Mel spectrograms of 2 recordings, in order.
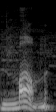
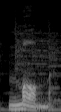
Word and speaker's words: mum: It's mum, not mom. Alright? It's M-U-M. If you don't like it, I don't care. That's the correct pronunciation.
